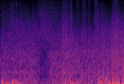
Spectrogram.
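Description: Tank cannon shots in the video game World of Tanks, heard as deep booming blasts with a rolling low rumble between them, fairly loud and without voices.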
